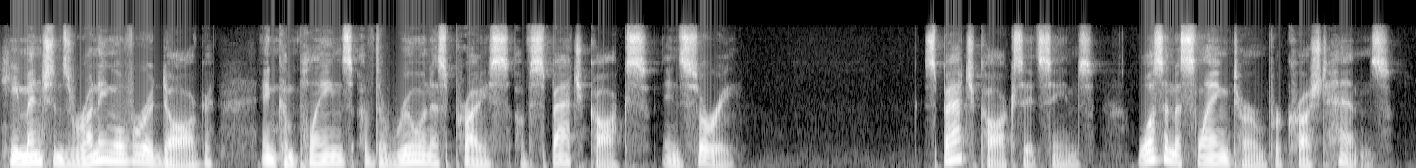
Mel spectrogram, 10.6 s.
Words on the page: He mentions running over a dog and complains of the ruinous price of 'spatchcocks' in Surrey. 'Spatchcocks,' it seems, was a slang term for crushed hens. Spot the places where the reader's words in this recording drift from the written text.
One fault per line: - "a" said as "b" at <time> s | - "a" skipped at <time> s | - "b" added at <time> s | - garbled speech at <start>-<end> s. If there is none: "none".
- "was" said as "wasn't" at 8.5 s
